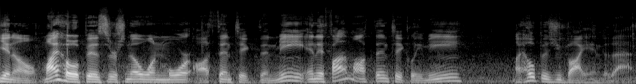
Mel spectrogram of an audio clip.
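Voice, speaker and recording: A man talks at medium pitch and a fairly quick pace, with lively intonation and an animated tone. Background noise is noticeable. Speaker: podcast host and business leader. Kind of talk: casual walk-and-talk interview. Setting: outdoors at a racetrack.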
